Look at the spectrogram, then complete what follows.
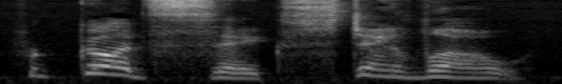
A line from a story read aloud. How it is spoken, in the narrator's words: barked out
